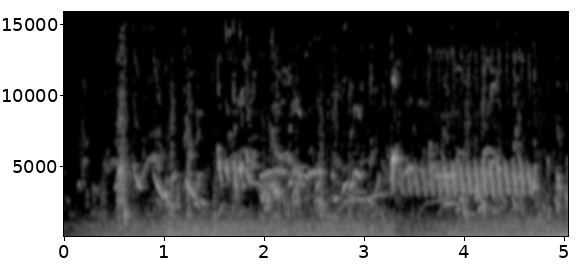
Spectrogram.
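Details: Singing canary and European goldfinch hybrid: high, quick warbled phrases of twisting chirps and slurred notes, then a fast, even buzzy trill held for over a second near the end, over steady background hiss.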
